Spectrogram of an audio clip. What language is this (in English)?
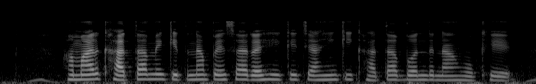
Bhojpuri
